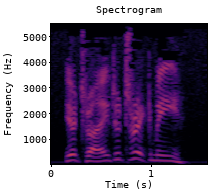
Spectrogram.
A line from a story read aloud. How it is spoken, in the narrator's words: he blurted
